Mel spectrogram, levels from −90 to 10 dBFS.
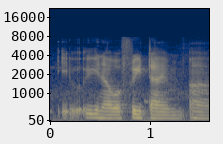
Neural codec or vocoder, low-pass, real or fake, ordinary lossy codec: none; none; real; none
